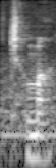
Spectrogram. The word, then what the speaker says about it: Gyama: And the jama, you can spell with a J, or sometimes you see it spelled with GY, jama, GYAMA.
